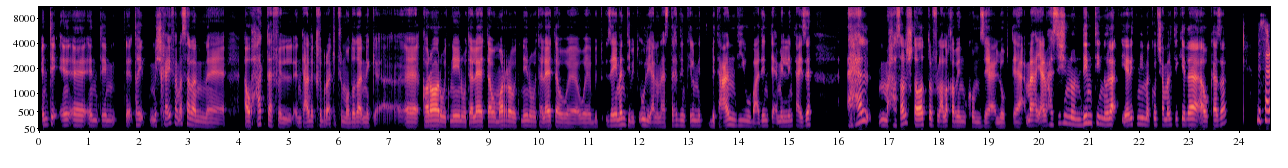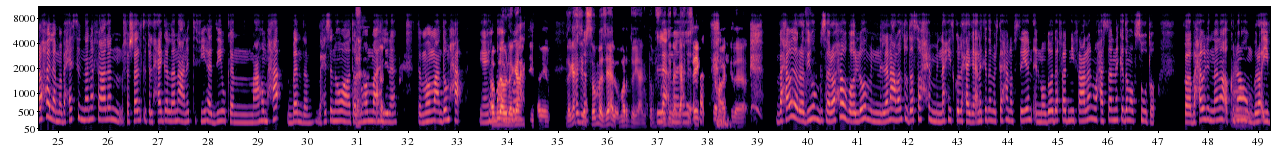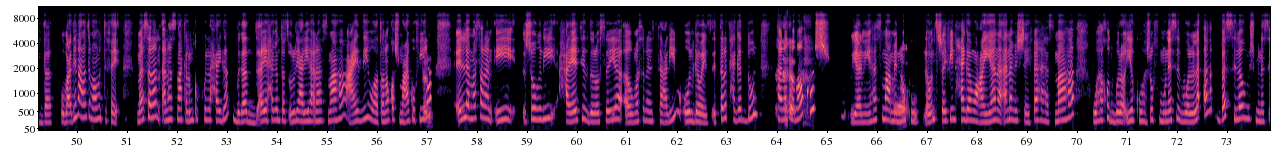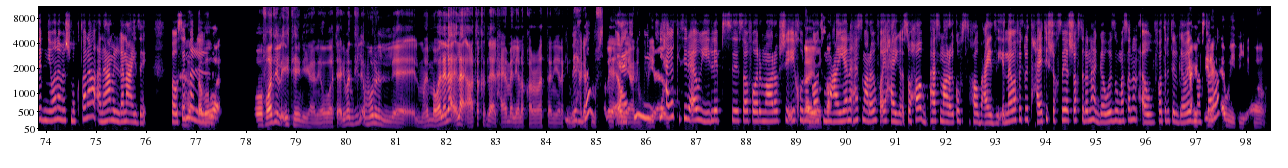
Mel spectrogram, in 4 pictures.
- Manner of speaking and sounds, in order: tapping; laugh; other background noise; chuckle; laugh
- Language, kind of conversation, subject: Arabic, podcast, إزاي توازن بين احترام العيلة وحقك في الاختيار؟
